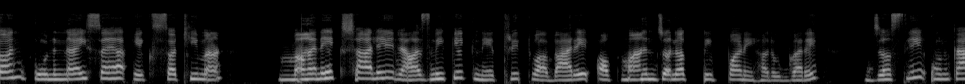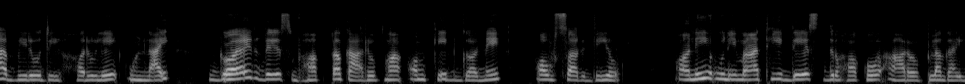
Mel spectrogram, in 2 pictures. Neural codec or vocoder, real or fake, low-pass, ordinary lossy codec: codec, 24 kHz, 1.5 kbps, HILCodec; fake; none; none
